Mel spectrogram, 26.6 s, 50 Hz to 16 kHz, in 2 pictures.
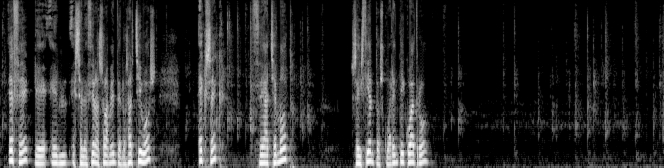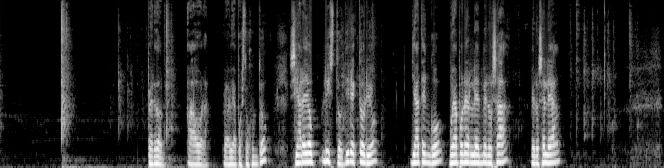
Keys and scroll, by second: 0.0-0.7 typing, 3.1-9.0 typing, 10.0-12.3 typing, 14.5 Return, 15.6 Up, 15.8 Left, 16.3 Left, 16.5 space, 16.8 Return, 18.9-20.6 typing, 20.7 Return, 22.3 Up, 22.6 Home, 23.0 Right, 23.3 Right, 23.4-25.9 typing.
